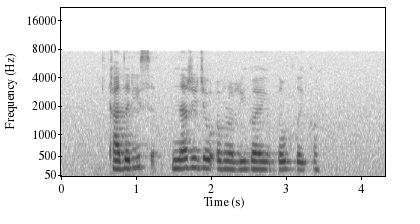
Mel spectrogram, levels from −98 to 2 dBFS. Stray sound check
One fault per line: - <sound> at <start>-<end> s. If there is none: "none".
none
